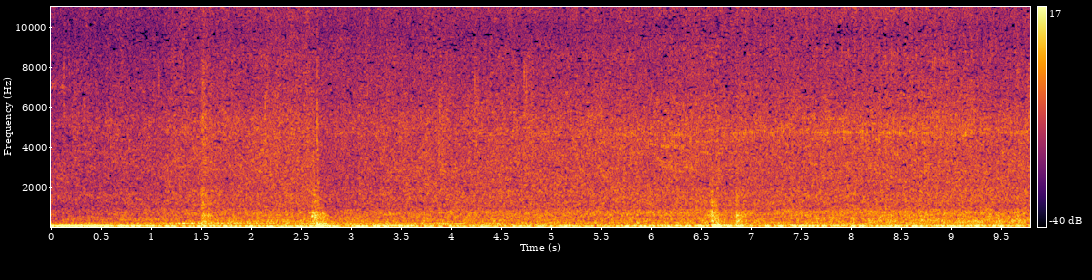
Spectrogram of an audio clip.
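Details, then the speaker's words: Car idling with AC running and still cold: steady low snoring drone from a noisy, worn piston-type AC compressor. "bilangnya suara ngorok ya"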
